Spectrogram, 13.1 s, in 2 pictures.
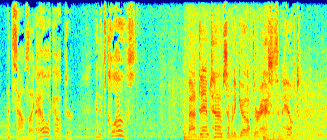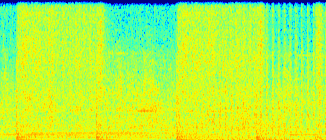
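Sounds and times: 
speech: 0.2s - 2.8s, 3.7s - 6.2s
gunfire: 6.8s - 9.2s, 10.1s - 13.0s.

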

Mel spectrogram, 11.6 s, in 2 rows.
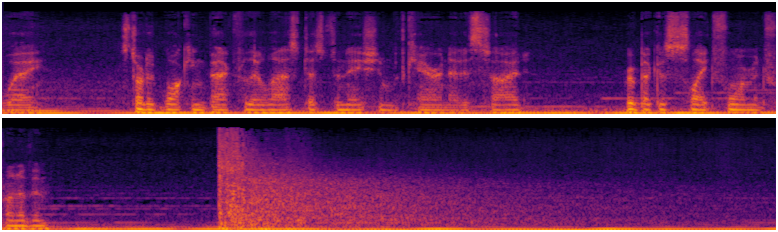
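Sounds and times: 
speech: 0.0s - 4.0s, 4.7s - 6.3s
steady low hum: 0.0s - 11.6s
Beretta pistol gunshot in an audio drama: 7.4s - 9.6s.

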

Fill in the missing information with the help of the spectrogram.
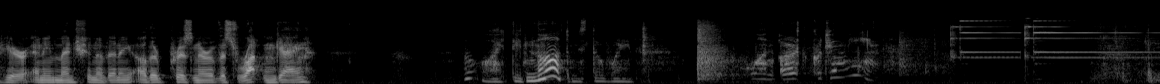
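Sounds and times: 
speech: 0.0s - 3.2s, 4.6s - 6.6s, 7.6s - 9.0s
bell rung to summon tea: 9.5s - 11.5s.

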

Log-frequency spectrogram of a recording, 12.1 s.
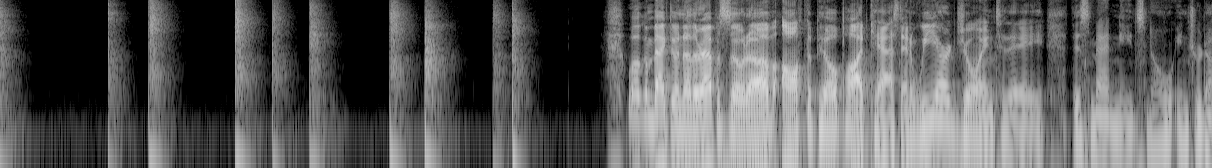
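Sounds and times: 
group hand claps: 1.1s - 1.8s, 2.4s - 5.4s
speech: 6.3s - 12.1s.

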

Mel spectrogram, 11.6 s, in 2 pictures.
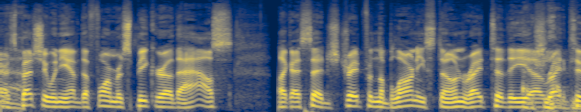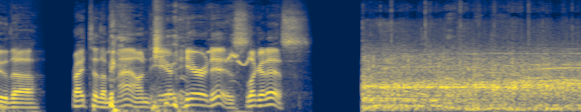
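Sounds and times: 
speech: 0.0s - 8.9s
small ballpark crowd applauding: 9.4s - 11.6s.

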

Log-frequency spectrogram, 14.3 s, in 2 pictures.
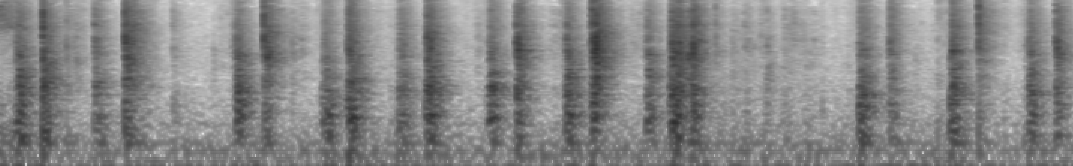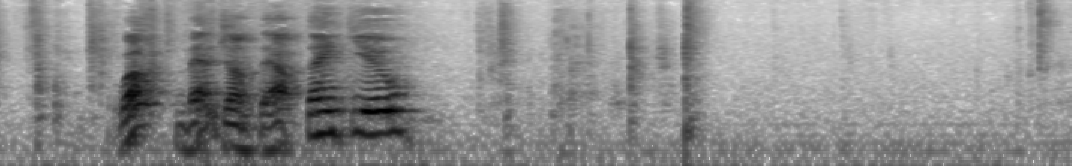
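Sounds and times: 
playing cards being shuffled and drawn: 0.1s - 9.4s, 10.3s - 12.0s
speech: 7.9s - 10.0s.

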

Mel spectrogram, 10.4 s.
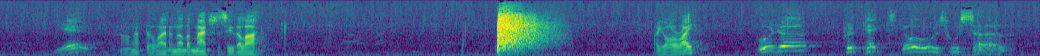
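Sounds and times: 
speech: 0.6s - 2.8s, 6.6s - 10.2s
gunshot fired to blast an old lock off a metal door: 5.0s - 5.7s.

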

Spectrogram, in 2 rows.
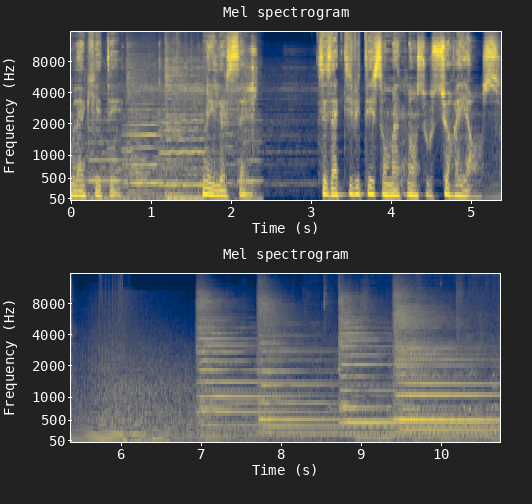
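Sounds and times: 
speech: 0.0s - 0.9s, 1.6s - 2.4s, 3.1s - 5.4s
Big Ben clock tower bells chiming: 7.0s - 10.7s.

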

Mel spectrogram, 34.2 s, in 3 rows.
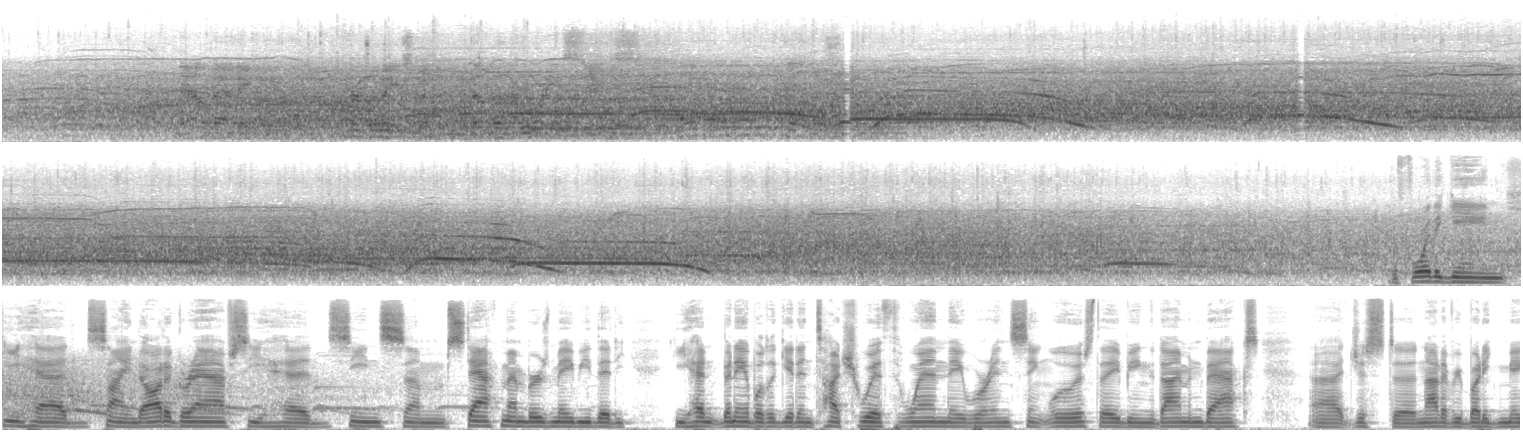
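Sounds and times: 
stadium crowd applauding a batter: 0.0s - 26.4s
speech: 22.0s - 34.1s.

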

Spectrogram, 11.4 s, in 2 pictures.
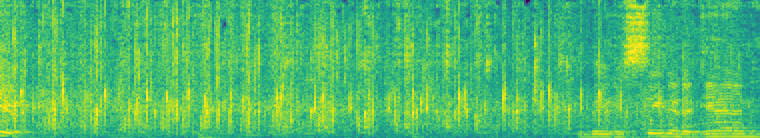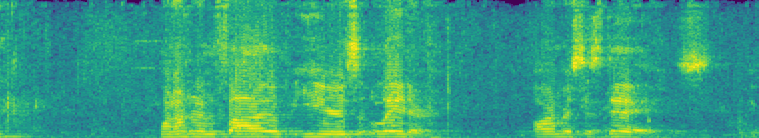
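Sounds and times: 
speech: 0.0s - 0.4s, 4.4s - 5.8s, 6.9s - 9.1s, 9.7s - 10.7s
audience applause: 0.0s - 5.2s.

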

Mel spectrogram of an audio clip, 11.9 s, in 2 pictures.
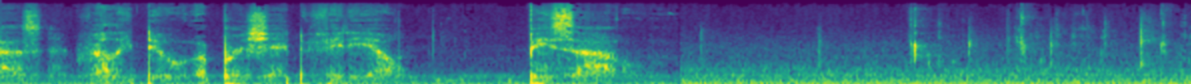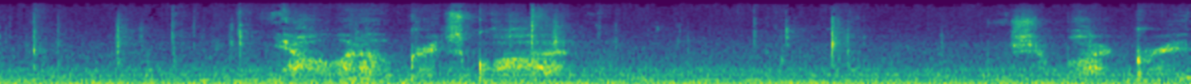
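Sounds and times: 
low steady hum: 0.0s - 11.9s
speech: 1.0s - 2.2s, 2.8s - 3.2s
gum chewing: 3.4s - 11.0s.

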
